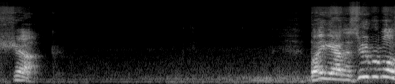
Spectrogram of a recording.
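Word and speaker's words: Shough: It's Tyler Shuck, not show. It's Shuck. It is pronounced Shuck.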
